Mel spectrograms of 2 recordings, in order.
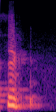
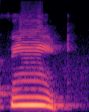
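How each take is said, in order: First: फिट with a short quick i. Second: फीट slowly with a long drawn ee. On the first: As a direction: clip the i in फिट. (फिट छोटी इ के साथ) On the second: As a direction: stretch the ee in फीट. (फीट लंबी ई खींचकर) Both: Shown as a demonstration. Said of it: "दोनों में फर्क है".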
